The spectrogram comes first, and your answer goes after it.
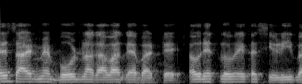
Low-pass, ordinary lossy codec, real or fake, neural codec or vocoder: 7.2 kHz; Opus, 16 kbps; fake; codec, 16 kHz, 4 kbps, FreqCodec, larger model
